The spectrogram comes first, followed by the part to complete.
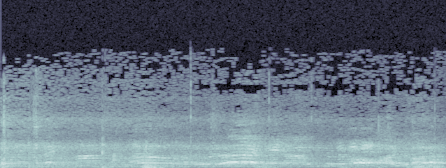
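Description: Shouted calls from players and coaches during a football match, raised voices rising and falling in pitch, the words not made out.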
